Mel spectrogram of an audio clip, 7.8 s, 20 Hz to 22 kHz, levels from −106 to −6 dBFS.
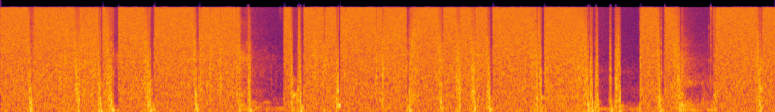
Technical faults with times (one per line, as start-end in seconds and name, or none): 0.00-7.75 samples built from the wrong bytes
